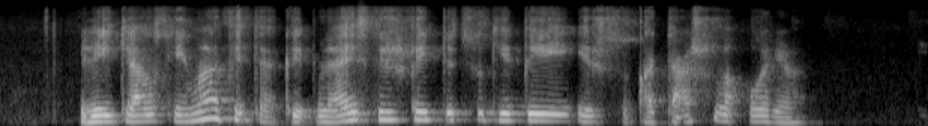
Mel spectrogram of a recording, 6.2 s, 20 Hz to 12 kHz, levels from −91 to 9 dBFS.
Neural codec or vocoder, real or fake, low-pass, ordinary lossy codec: codec, 24 kHz, 0.9 kbps, WavTokenizer, medium music audio release; fake; 10.8 kHz; Opus, 16 kbps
